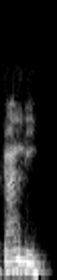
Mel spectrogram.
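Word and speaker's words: calli: Y se pronuncia Cali.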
